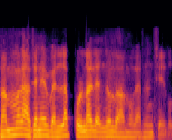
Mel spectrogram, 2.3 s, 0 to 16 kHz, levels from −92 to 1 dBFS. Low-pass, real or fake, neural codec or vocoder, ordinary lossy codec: 7.2 kHz; fake; codec, 16 kHz, 1 kbps, X-Codec, HuBERT features, trained on general audio; AAC, 48 kbps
